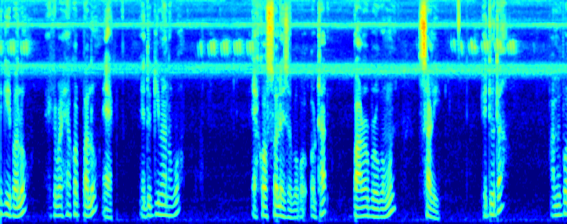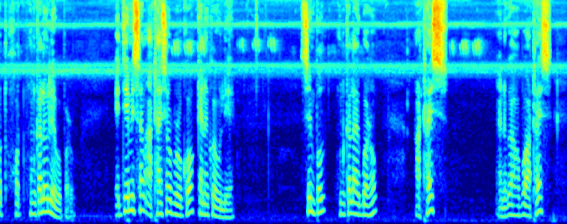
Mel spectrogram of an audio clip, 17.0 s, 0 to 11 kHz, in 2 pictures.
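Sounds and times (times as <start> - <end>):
person speaking: 7.2 - 7.6, 8.2 - 12.0, 13.0 - 15.2, 16.0 - 16.8.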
